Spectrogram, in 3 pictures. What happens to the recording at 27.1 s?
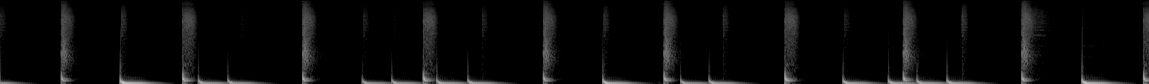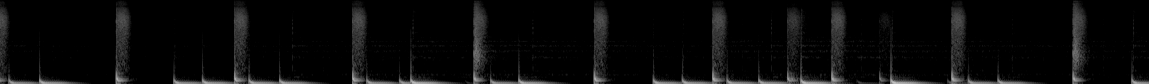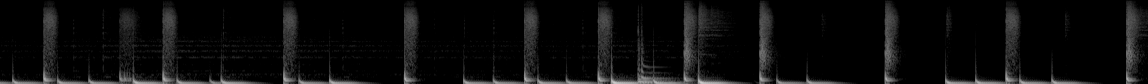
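At 27.1 s the music carries a grainy hiss and roughness that swells with the louder, brighter passages. This is sample clock jitter, present across the whole clip rather than only here. The converter's clock wanders by a few microseconds, so each sample is taken slightly early or late. Where the waveform changes fastest, that timing error becomes an amplitude error, adding noise roughly 25 dB below the music.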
